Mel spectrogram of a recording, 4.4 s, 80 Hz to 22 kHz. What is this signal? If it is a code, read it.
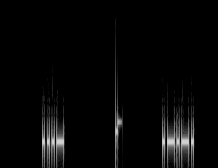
Morse code, heard as a keyed tone, about 25 wpm, 700 Hz. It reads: V <AR>
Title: Single Character (Letter:Number:Punctuation:Prosign) Alt 25wpm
